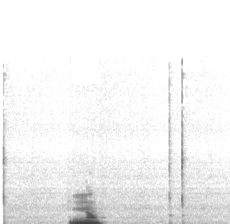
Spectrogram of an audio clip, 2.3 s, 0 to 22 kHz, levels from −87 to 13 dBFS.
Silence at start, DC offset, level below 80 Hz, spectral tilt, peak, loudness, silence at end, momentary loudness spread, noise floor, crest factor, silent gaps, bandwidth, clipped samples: 0.7 s; under 0.1%; -62 dBFS; -7.5 dB/octave; -4 dBFS; -20 LUFS; 1.25 s; 22 LU; -57 dBFS; 20 dB; none; 10.5 kHz; under 0.1%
